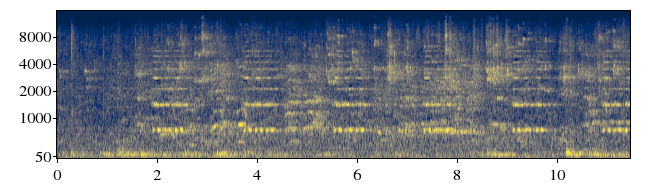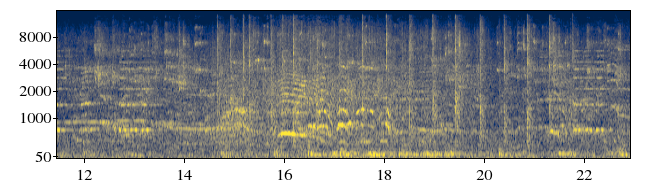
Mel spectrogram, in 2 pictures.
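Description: Basketball game court sound in a large hall: a ball dribbled on the hardwood floor, with a horn sounding short repeated notes about twice a second for roughly ten seconds. Later, sneakers squeak on the court.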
